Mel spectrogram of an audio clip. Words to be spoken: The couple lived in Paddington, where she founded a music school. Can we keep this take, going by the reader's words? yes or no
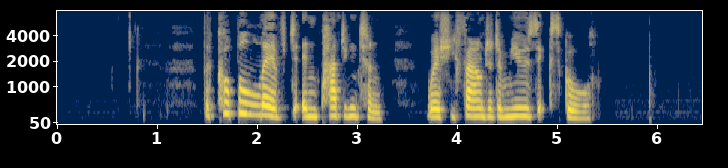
yes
